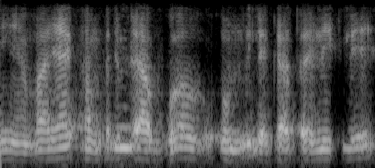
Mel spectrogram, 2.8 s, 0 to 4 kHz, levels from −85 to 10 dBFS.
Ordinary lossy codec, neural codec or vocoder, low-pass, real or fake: Opus, 32 kbps; codec, 16 kHz, 4.8 kbps, FACodec; 3.6 kHz; fake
